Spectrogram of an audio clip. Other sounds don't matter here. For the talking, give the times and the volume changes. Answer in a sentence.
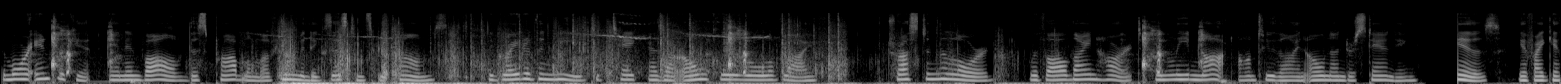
You can hear the talking from 0.0 to 15.5 s, at a steady volume.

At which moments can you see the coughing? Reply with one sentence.
You can hear the coughing from 0.3 to 1.5 s, from 7.0 to 7.5 s and from 11.2 to 12.9 s.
